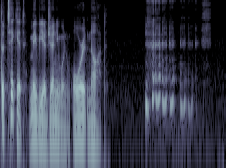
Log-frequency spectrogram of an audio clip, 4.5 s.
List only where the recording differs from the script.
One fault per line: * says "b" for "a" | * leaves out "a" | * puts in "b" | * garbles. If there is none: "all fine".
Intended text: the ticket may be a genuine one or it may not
* leaves out "one"
* leaves out "may"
